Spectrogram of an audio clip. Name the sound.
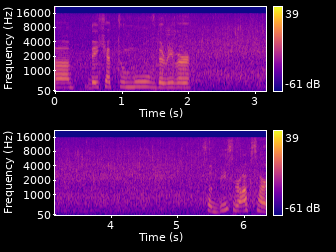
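river water flowing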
